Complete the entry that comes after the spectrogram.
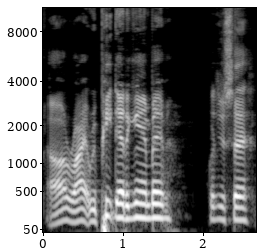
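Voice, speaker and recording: A man's voice: a little high, brisk, darkish tone. A man co-hosting a podcast in casual conversation, with a folksy, colloquial way of talking. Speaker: podcast co-host.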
